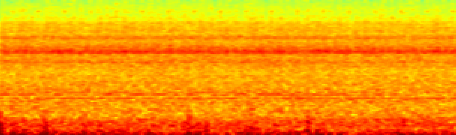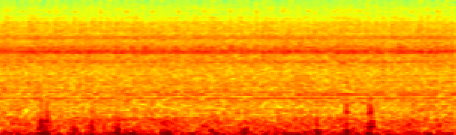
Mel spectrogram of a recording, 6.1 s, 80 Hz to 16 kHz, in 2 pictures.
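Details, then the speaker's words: 2000 Dodge Durango 5.9L V8 after ignition coil replacement, ignition cycled four times before cranking: starts first try, deep even rumble, faint steady whine, no misses or knocks; normal idle. "Okay, so as you can see, it started on the first try, and you might have heard that I clicked the ignition on and off 4 times"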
